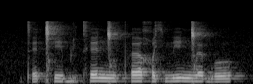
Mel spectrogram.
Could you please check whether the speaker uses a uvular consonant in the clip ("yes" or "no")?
yes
